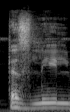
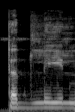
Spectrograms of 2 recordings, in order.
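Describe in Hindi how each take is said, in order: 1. दूसरा अक्षर z की आवाज़ से शुरू होता है। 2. दूसरा अक्षर हल्के सामान्य d से शुरू होता है। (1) "तजलील भी नहीं करेंगे, तजलील भी किया तो बड़ी गलती हो गई" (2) "तदलील नहीं करेंगे, तदलील किया तो बड़ी गलती हो गई"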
